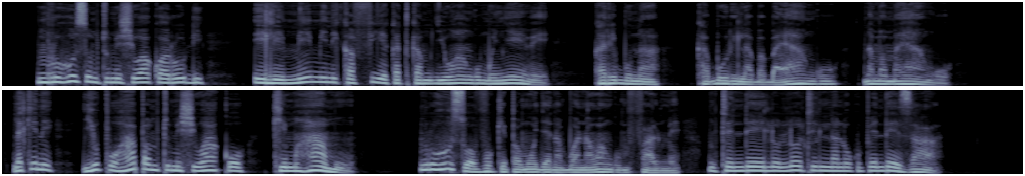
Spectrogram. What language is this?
Swahili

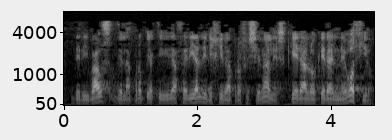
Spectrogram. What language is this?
Spanish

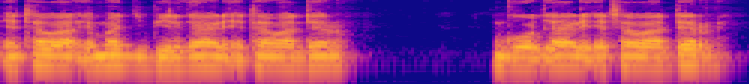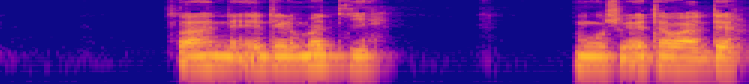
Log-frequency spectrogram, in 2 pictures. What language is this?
Borgu Fulfulde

